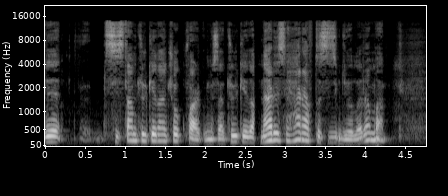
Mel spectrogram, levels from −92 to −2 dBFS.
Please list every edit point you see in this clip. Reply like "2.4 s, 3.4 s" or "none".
2.6 s, 3.7 s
